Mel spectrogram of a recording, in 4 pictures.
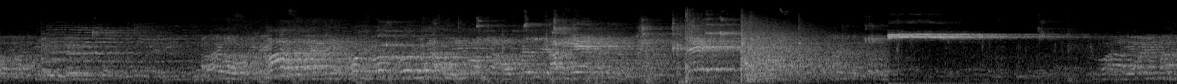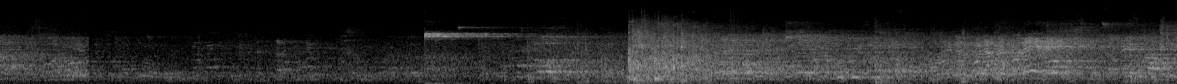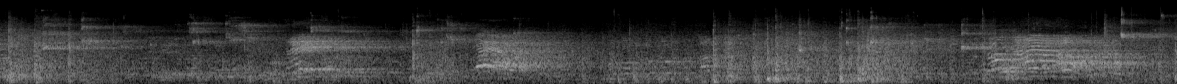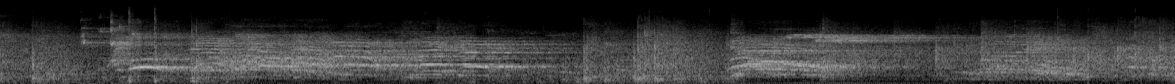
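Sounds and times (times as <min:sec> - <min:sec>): players and spectators shouting: 0:36.3 - 0:40.9, 0:42.6 - 0:46.0.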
